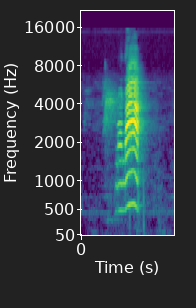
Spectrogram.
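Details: A pet green ringneck parrot gives one short, clear, voice-like word, rising then dropping in pitch, mimicking "mummy" in a nasal, slightly squeaky tone. Nothing else is heard.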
